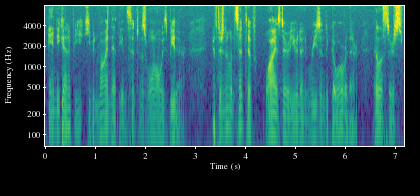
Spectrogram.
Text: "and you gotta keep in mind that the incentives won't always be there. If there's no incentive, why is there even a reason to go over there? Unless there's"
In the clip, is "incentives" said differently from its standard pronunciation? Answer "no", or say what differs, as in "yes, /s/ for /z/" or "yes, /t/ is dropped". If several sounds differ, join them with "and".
no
